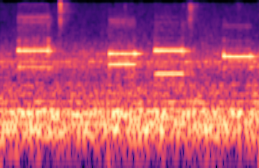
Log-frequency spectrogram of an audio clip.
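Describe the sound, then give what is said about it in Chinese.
Four touch-tone beeps ring out as a mobile phone number is dialed on a telephone keypad. The short, even tones come in an irregular rhythm with brief gaps, fairly faint over a low background hum. “他拨呢，他那儿记。”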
